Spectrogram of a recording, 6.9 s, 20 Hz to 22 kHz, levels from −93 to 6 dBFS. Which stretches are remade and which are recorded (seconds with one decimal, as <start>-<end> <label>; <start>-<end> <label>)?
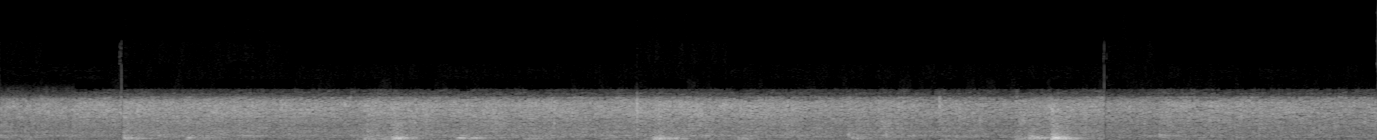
0.0-6.0 recorded; 6.0-6.9 remade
